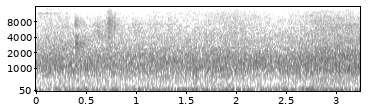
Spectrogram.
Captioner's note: traffic Noises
